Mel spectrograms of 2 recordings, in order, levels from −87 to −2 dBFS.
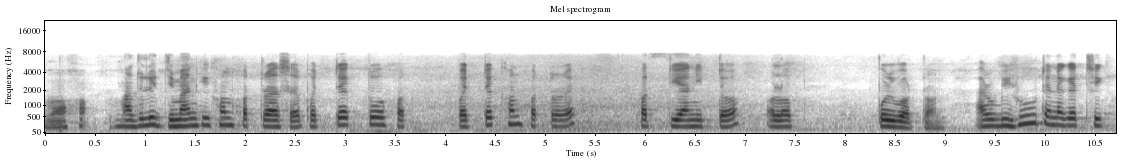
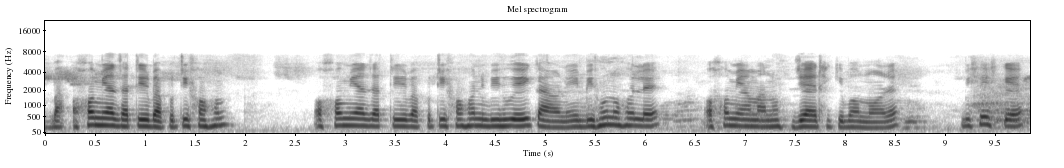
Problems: none marked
